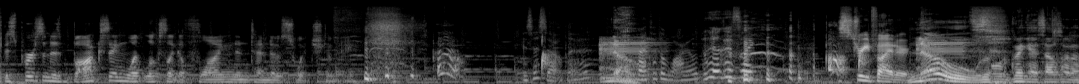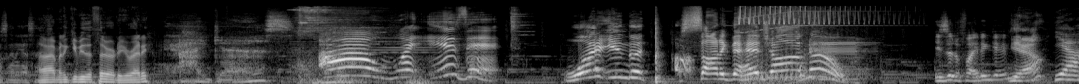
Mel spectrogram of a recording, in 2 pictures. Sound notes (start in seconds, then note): 3.7 React laughs; 6.0 buzzer barks; 7.1 React laughs; 7.5 buzzer barks; 17.1 buzzer barks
